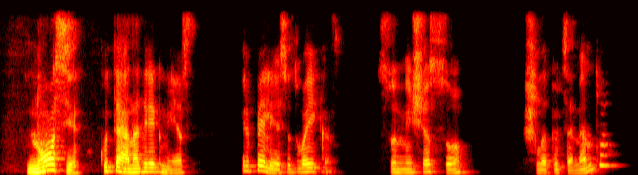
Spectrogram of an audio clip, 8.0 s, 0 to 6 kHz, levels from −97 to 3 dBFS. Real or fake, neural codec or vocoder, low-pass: fake; codec, 44.1 kHz, 7.8 kbps, Pupu-Codec; 5.4 kHz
